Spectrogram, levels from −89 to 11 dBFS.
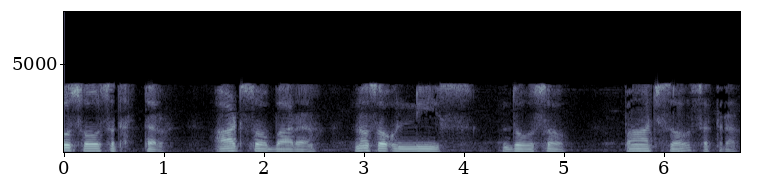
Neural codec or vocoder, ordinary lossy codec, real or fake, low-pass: none; AAC, 16 kbps; real; 7.2 kHz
